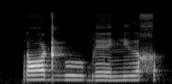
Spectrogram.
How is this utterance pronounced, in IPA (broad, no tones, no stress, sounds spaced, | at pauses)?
ɾ ɔ ɖʱ uː b eː nʲ ɨ χ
